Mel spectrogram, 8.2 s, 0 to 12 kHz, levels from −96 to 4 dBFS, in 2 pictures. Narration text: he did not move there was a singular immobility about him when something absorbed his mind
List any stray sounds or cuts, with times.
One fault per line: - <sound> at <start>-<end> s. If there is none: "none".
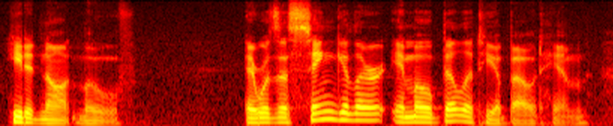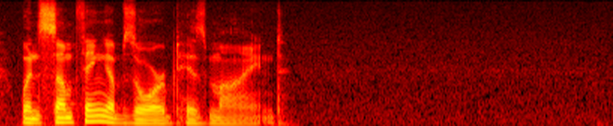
none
